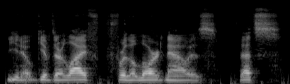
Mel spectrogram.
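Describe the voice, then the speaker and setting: An American man in his forties chatting casually as an interview guest, thinking aloud in a halting, enthusiastic way. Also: on the low side, monotone, gravelly. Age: 40s.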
